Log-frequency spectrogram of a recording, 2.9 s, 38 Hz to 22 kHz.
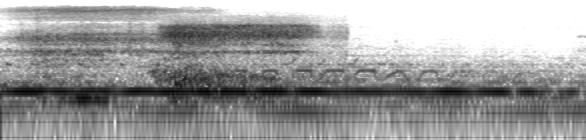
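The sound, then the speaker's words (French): A deep breath drawn in during a guided breathing exercise, heard as an airy hiss that swells and then cuts off after under two seconds, over a soft sustained tone. “on inspire 5 secondes, on bloque 5 secondes et on expire. Allez avec moi. On inspire.”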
